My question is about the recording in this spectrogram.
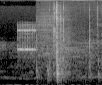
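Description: A telephone rings briefly, then the handset of an old-style corded telephone is lifted off its cradle with a sharp clack about a second in, followed by a couple of small clicks as it is raised to the ear.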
